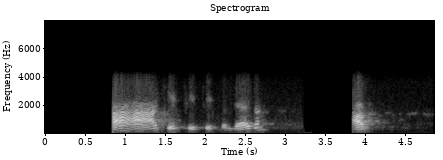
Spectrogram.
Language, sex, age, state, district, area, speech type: Hindi, male, 60+, Uttar Pradesh, Lucknow, urban, conversation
